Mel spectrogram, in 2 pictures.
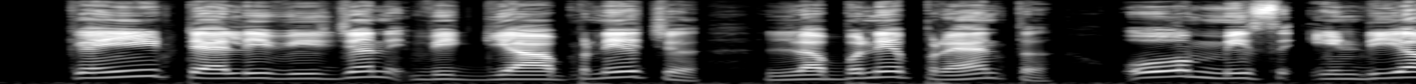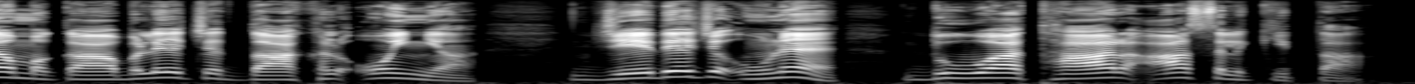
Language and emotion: Dogri, neutral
